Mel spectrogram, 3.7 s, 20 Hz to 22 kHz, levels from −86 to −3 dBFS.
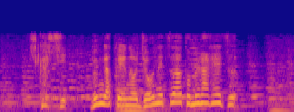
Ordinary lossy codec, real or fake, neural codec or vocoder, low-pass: none; real; none; 7.2 kHz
